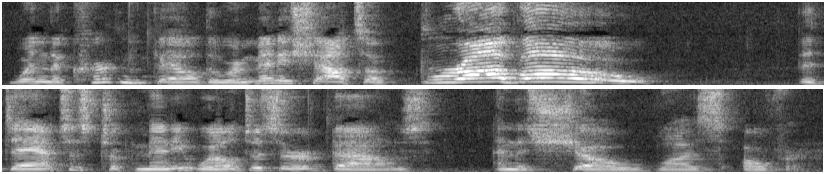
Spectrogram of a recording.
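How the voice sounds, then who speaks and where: A woman reading a picture book aloud as an expressive narrator, phrasing deliberately with emphatic swells. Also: low-pitched, far from the mic. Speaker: picture book reader and host.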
